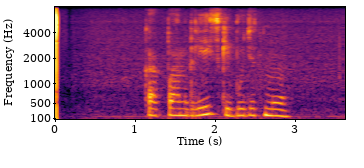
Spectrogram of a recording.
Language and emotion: Russian, neutral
